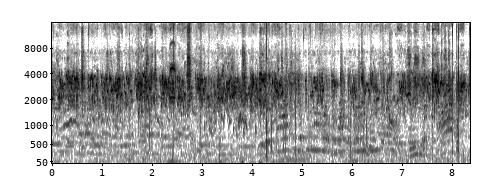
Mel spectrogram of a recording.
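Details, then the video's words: Steady high warbling chatter from a group of pet budgerigars in Larkana, Sindh, with many scratchy chirps overlapping, short tonal notes underneath, and a few wing flutters. "Buddies Parrot Voice"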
